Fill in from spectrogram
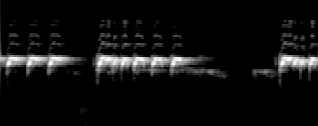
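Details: Repeated quick staccato cooing from a local klowongan zebra dove, rattling phrases on an even pitch broken by a brief drop and pause before the trill resumes.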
